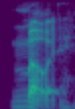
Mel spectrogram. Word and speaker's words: moe: feminine poses it's exceedingly mo moe is that how you say it maui yeah moe that's it natsuki grabs my arm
